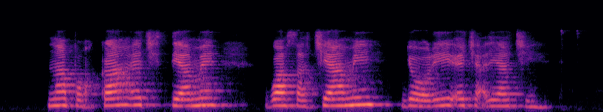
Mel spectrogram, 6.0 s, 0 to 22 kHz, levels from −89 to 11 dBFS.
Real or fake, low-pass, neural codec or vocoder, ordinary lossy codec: real; 7.2 kHz; none; Opus, 16 kbps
